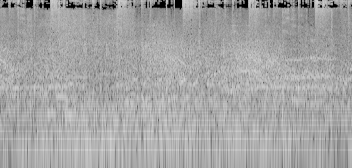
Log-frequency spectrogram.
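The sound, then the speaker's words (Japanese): A loud, dense burst of crashing and banging fills the whole stretch as a car with a shot-out tire and no steering crashes and overturns, with heavy low rumbles and sharp impacts, no clear speech. “タイヤ撃たれた。ハンドルも効かない。”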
